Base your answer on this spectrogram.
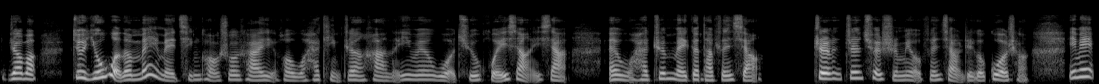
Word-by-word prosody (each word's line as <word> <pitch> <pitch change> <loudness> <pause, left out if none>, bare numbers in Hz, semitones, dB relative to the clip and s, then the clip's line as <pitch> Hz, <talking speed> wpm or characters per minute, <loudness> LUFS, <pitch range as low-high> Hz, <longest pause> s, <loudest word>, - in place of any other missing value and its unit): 你 - - -21
知 255 - +1
道 265 - +7
吗？ 245 -3 +3 0.3
就 310 0 +5
由 285 +3 +4
我 385 - +6
的 210 +2 +3
妹 380 - +2
妹 180 - 0
亲 210 +6 -6
口 185 -6 -5
说 215 +1 -3
出 220 - -11
来 190 -1 +3
以 195 -3 -4
后， 195 -3 -3
我 175 0 -5
还 215 +4 -5
挺 190 - -9
震 210 -2 -2
撼 195 -4 -2
的， - - -10
因 220 +2 -3
为 220 0 -1
我 190 -4 -2
去 200 - -3
回 210 0 0
想 245 - 0
一 - - -8
下， - - 0 0.4
哎， 220 +2 +2
我 200 -3 -4
还 215 - -2
真 260 +6 0
没 220 -7 +2
跟 220 +3 +1
她 200 -3 0
分 200 +2 -2
享， - - 0 0.5
真 265 -2 +7
真 290 +3 +1
确 280 - +1
实 230 -3 -3
没 200 - -3
有 195 - -3
分 210 +1 -5
享 - - -2
这 - - -4
个 180 0 -1
过 200 -1 +3
程。 210 - -6 0.4
因 305 +2 +2
为 355 0 +6
215 Hz, 295 characters per minute, -26 LUFS, 195-245 Hz, 0.5 s, 道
